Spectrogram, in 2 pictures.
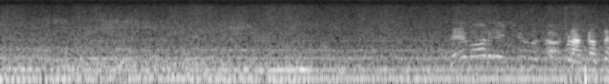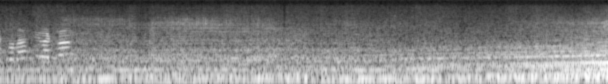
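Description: Car engines idle with a steady low rumble.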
